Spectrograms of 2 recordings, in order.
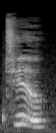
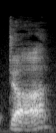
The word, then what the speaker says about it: to: both are common actually the word to has seven different sounds we can say da T du t d t and to they're all possible okay there's a many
